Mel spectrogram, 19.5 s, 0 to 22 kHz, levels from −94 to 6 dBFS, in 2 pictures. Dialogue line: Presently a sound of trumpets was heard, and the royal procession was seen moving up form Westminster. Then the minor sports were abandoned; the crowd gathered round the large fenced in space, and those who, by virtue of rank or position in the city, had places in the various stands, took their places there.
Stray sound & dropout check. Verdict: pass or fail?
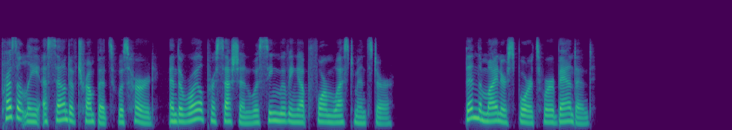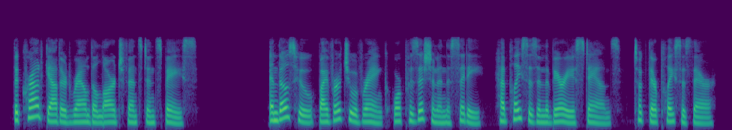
pass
